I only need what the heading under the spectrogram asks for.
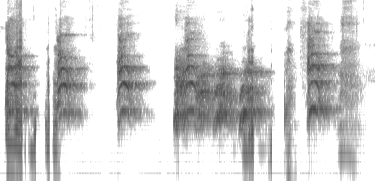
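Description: Dogs bark loudly in a quick, irregular burst of about eight sharp barks, some overlapping, with short gaps between them and no voices.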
